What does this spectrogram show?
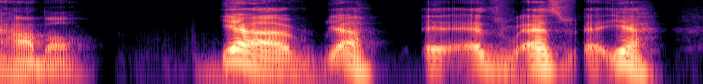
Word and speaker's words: Harbaugh: I saying it right Hab yeah yeah as as yeah I mean you're you're saying Hab which like in Australian is Hara yeah yeah so it's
